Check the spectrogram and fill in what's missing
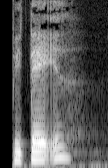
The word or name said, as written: bedaget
